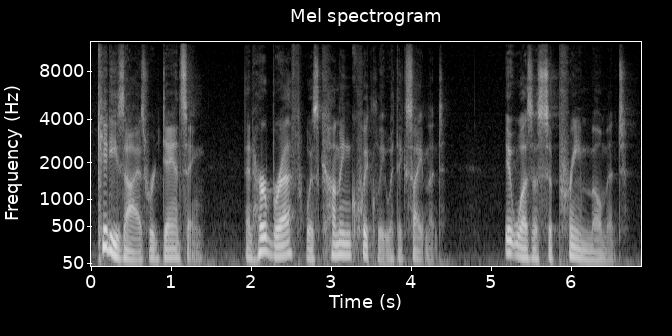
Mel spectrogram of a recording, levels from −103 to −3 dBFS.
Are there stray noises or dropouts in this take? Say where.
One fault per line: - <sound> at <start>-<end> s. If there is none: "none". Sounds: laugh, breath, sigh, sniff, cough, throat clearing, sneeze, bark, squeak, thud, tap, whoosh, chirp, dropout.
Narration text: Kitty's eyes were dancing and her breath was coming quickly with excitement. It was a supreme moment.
none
